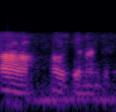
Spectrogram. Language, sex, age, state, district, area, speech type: Telugu, male, 30-45, Andhra Pradesh, Anantapur, rural, conversation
